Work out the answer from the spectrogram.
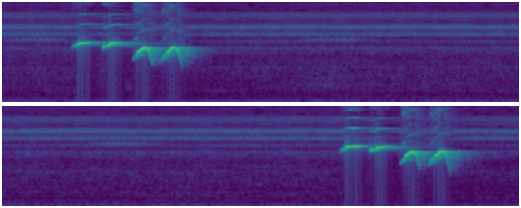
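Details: From Bogor, a caged contest sooty-headed bulbul repeats a short, lively phrase of level whistles ending in two or three downward-swooping notes, twice in the stretch, separated by several seconds of near-quiet hum.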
